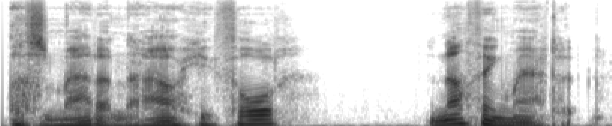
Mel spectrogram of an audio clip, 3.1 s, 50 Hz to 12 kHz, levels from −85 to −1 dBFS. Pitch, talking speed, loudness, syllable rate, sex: 90 Hz, 155 wpm, -19 LUFS, 5.2 syllables/s, male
